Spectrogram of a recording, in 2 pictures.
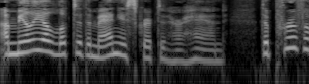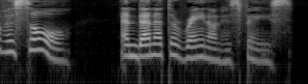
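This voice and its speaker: A woman's voice: fairly high pitch, very animated, moderate pace, dry recording, studio quality. A woman reading a romance story as an audiobook narrator, in a dramatic scripted style.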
